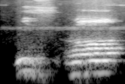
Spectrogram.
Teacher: Zai itu mengalir, dia rokhawah, suaranya terlepas.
